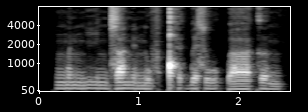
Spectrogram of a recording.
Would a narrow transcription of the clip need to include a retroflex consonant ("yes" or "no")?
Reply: no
